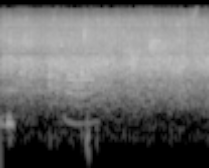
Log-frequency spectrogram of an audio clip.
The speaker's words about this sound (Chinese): 我们拍手欢迎。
